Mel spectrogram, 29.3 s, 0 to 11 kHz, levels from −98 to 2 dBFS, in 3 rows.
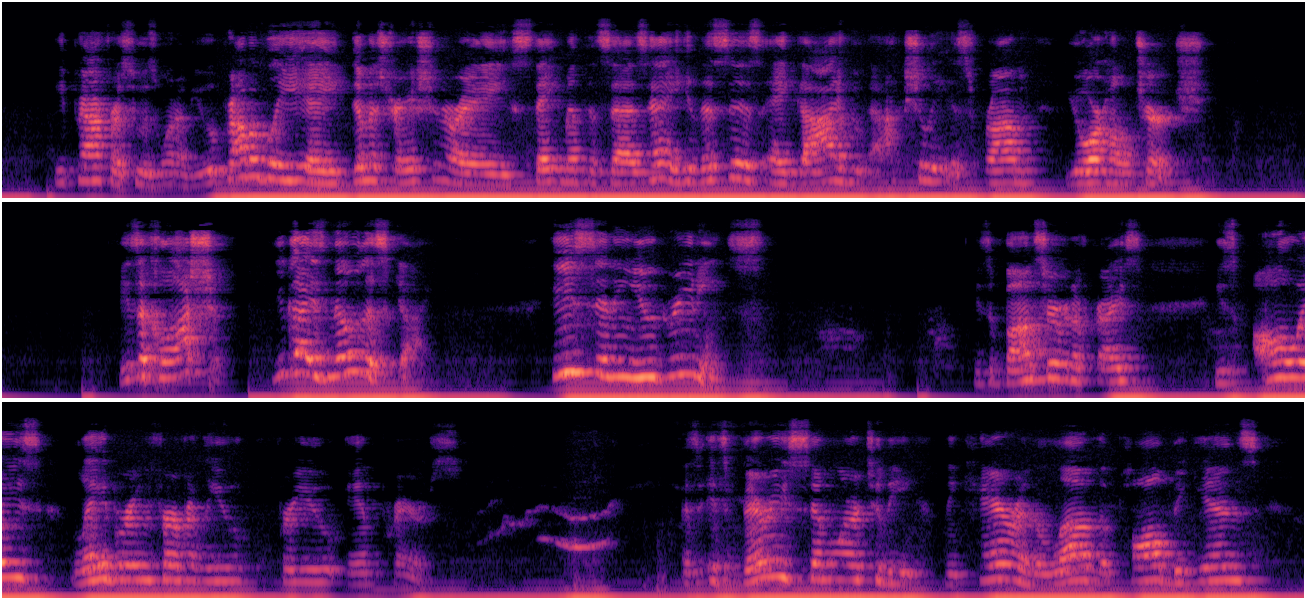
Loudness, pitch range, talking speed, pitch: -33 LUFS, 150-220 Hz, 130 wpm, 185 Hz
